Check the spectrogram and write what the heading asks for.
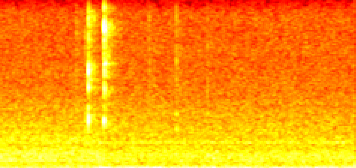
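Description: Near silence with a low steady hum, and two faint, quick clicks a little over half a second in, typical of a computer mouse button.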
